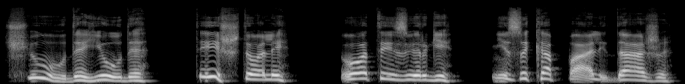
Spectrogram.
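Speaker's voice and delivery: put-on high, slow old witch voice; grieving old witch, drawn out; Баба Яга. Яга горюет над черепом. (скорбный голос старой ведьмы)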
